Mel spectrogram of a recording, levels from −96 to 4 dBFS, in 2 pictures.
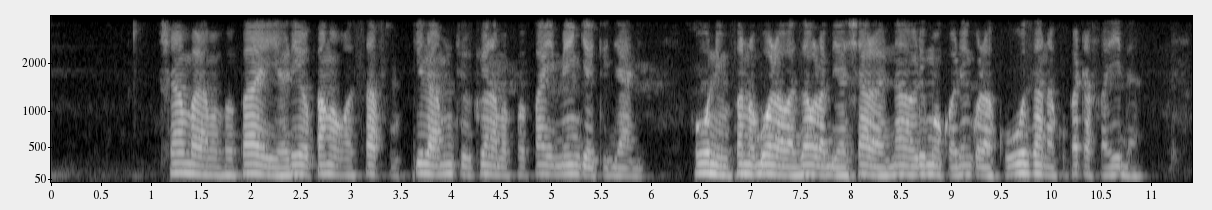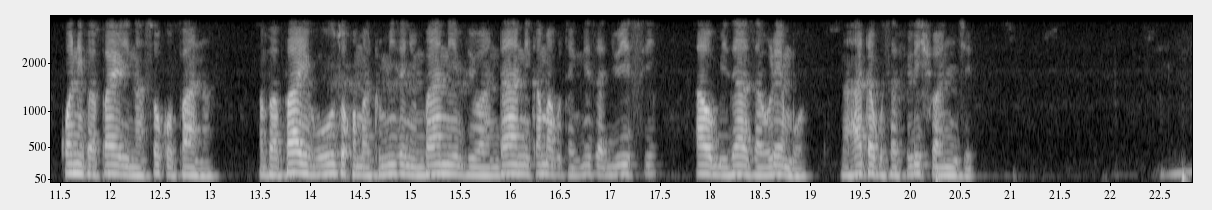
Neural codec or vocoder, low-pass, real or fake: none; 3.6 kHz; real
